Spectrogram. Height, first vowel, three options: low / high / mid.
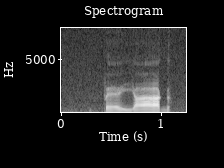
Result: mid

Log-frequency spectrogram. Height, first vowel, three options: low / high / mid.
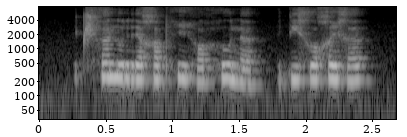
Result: low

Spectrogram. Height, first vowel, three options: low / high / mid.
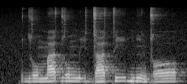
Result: mid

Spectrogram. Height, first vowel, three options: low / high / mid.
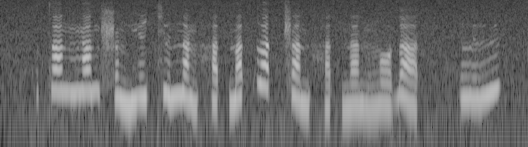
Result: low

